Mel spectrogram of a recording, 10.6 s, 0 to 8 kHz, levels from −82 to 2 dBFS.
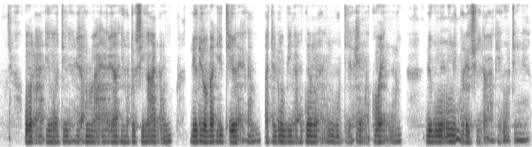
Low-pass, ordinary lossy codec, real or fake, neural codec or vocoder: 7.2 kHz; none; fake; autoencoder, 22.05 kHz, a latent of 192 numbers a frame, VITS, trained on one speaker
